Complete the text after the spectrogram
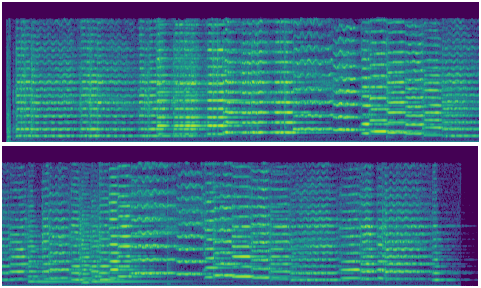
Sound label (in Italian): Marcia nuziale mendelssohn Violino; basi musicali professionali per matrimoni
